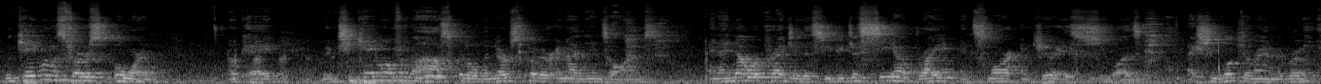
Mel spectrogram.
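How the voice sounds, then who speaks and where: A middle-aged or older man giving an informal wedding toast as father of the bride, telling jokey family stories. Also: moderate pace. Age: 50s or older. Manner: jokey storytelling with acted-out quotes. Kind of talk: wedding toast, informal anecdotal speech to guests. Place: large room at a wedding reception. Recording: echoey noisy hall, distant mic, low rumble.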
